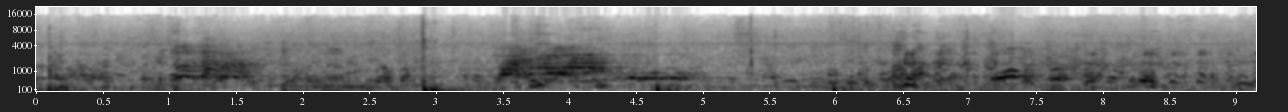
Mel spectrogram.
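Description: Young men shout to each other outdoors.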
